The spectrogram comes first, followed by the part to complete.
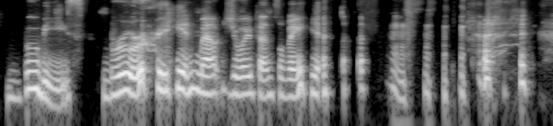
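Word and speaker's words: Bube's Brewery: Uh, and it's spelled B-U-B-E, but it is pronounced Boobies Brewery in Mount Joy, Pennsylvania.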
